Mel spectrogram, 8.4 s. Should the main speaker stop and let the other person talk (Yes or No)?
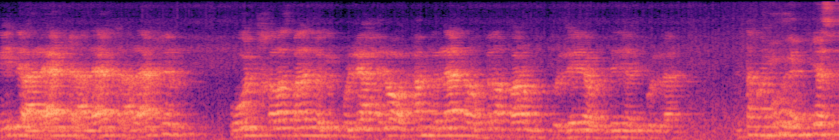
Yes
